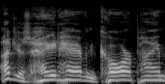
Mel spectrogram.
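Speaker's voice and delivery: high-pitched, put-on country accent.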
